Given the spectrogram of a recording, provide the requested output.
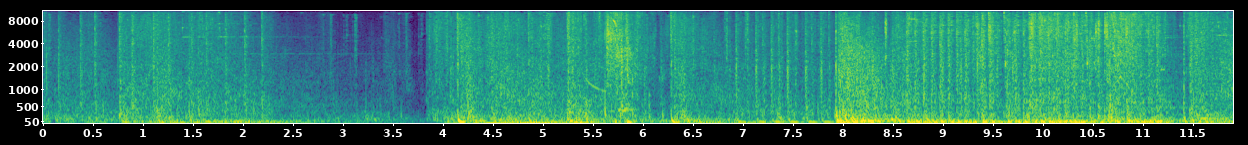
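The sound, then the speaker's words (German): Sustained automatic gunfire from a video game, dense rapid bursts that rattle on almost without pause, loud, growing heavier partway through with no voices over it. “Bro, wieder mal so traurig, er trifft jeden Schuss.”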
